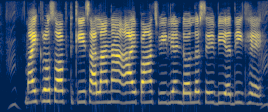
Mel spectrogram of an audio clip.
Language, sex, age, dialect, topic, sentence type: Hindi, female, 18-24, Marwari Dhudhari, banking, statement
